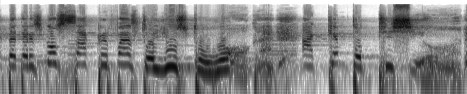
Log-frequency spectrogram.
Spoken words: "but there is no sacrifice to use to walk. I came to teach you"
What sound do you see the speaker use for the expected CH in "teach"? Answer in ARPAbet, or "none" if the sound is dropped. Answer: SH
